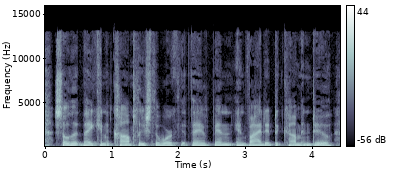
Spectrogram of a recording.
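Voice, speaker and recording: A man with an East Tennessee accent, fairly high pitch and ordinary pitch variation. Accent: East Tennessee Southern American. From East Tennessee, US South. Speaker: attorney and church leader. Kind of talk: radio interview. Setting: studio.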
